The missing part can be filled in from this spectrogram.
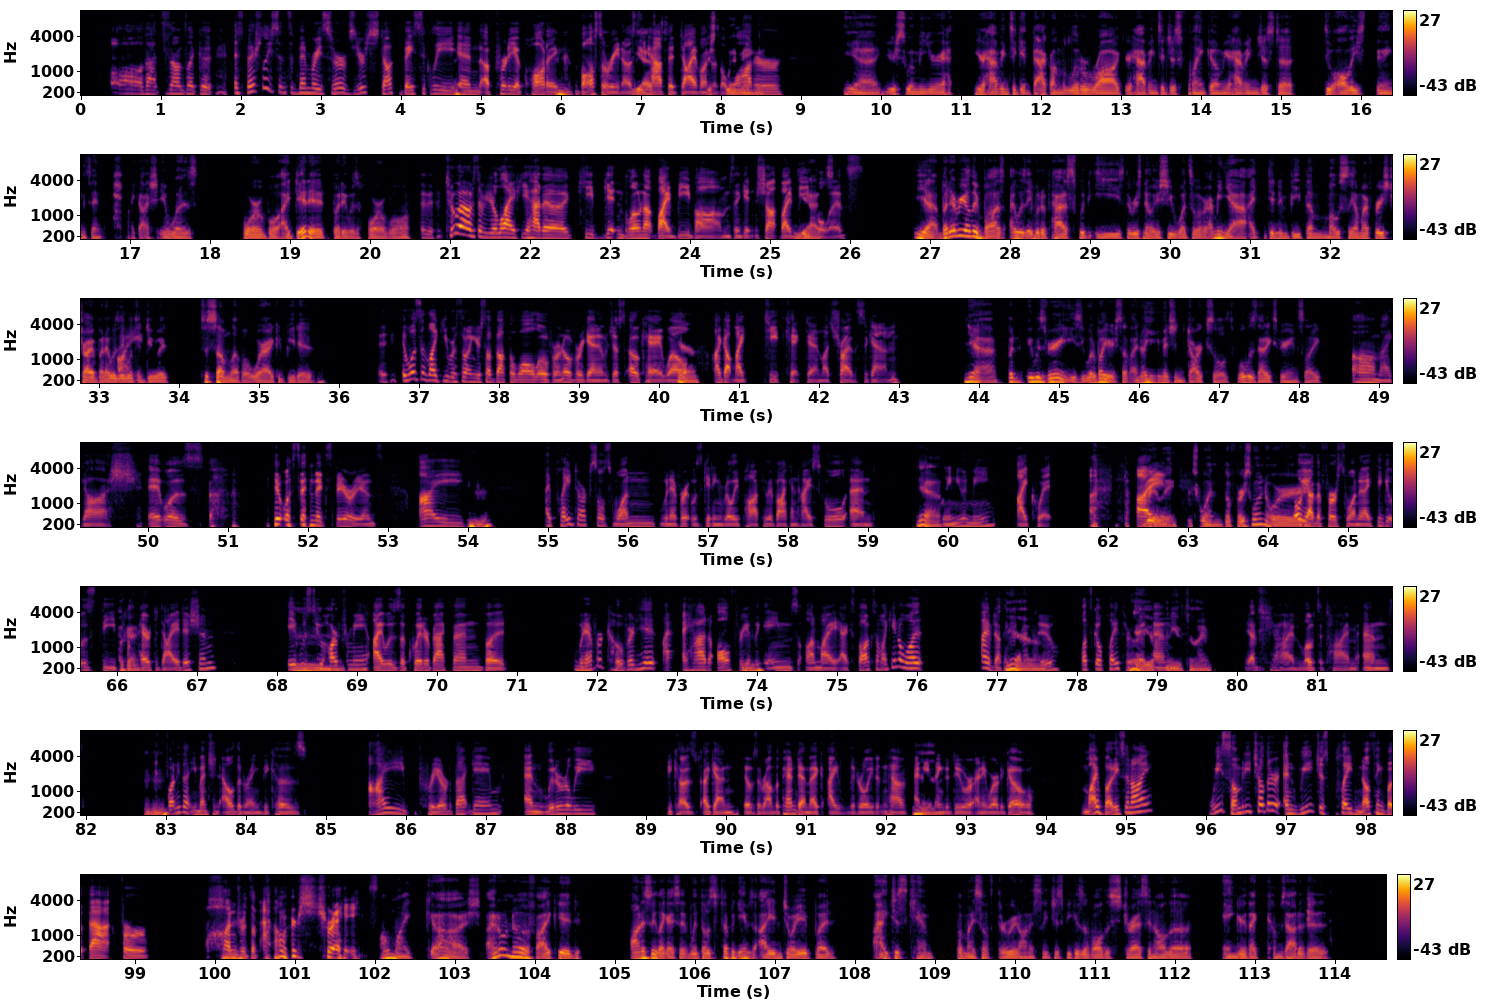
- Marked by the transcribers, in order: other background noise; scoff; laughing while speaking: "it was an experience"; scoff; laughing while speaking: "of hours straight"; tapping; chuckle
- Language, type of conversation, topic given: English, unstructured, What hobby should I try to de-stress and why?
- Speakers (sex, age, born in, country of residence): male, 20-24, United States, United States; male, 20-24, United States, United States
